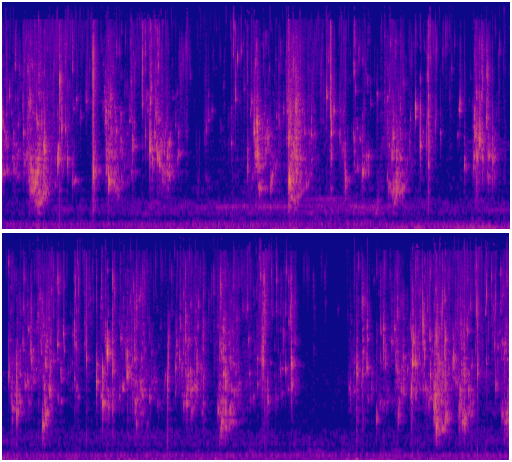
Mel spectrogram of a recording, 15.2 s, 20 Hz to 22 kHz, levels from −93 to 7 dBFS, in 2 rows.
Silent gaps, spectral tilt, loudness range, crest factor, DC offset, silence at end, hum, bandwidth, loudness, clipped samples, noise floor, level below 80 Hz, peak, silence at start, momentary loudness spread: none; 1.5 dB/octave; 5 LU; 38 dB; under 0.1%; 0 s; none; over 20 kHz; -37 LUFS; under 0.1%; -63 dBFS; -68 dBFS; -2 dBFS; 0 s; 15 LU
